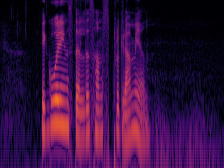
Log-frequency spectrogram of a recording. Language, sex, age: Swedish, female, 46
